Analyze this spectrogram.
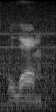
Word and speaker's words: Balamb: it out or Balam I know some people say this bottom garden I'm I tend to say it is Balaam and again my let's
